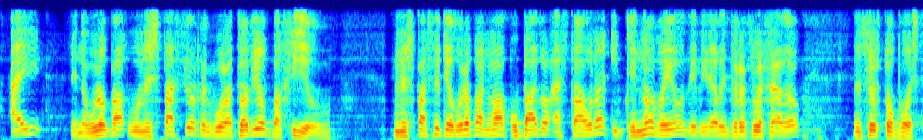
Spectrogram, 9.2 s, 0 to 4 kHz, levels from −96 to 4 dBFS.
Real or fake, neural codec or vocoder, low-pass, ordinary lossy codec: fake; codec, 24 kHz, 1 kbps, SNAC; 3.6 kHz; none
